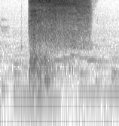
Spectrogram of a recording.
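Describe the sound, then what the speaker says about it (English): Sharp inhale through the teeth in the video game Doki Doki Literature Club: a single loud, airy hiss lasting about a second, set against faint low background tones. "sharp inhale, someone's sucking the air through her teeth."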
